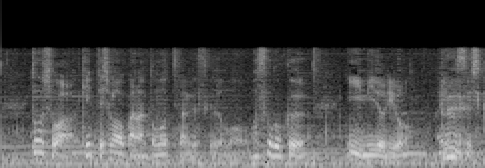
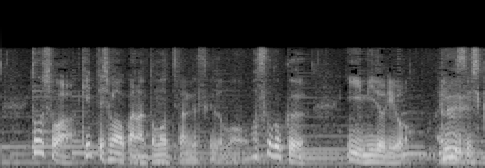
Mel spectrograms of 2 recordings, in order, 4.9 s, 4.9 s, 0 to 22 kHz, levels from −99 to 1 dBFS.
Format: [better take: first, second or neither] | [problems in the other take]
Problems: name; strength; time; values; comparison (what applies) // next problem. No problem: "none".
second | background sound (Fire); 10 dB below the speech // room echo; dies away in 1.9 s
